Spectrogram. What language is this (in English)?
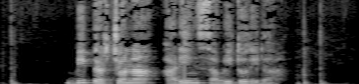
Basque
